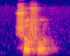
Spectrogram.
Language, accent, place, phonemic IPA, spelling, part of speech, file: French, France, Lyon, /ʃo.fo/, chauffe-eau, noun, LL-Q150 (fra)-chauffe-eau.wav
- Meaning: water heater (appliance for heating water)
